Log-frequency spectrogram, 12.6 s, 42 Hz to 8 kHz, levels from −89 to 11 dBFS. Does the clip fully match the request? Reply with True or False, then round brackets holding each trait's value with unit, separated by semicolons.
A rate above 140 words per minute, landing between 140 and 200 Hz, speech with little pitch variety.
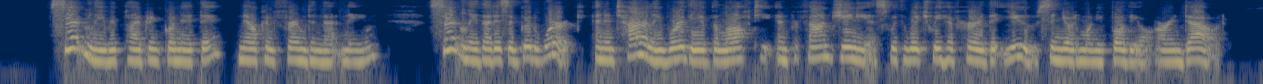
True (160 wpm; 190 Hz; 2.2 semitones)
